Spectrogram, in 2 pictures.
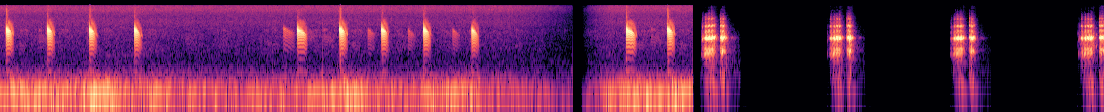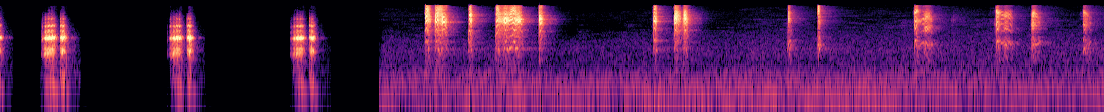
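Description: Frogs croaking in series of short, evenly repeated calls, about one a second, across several joined clips. Some calls sit over background noise, and the later ones are higher and sharper.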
